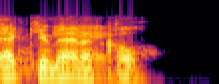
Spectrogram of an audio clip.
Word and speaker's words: ecumenical: And I'm hoping that it's a little more equiminable. That's not how you pronounce the word I wanted to say. Then I'm imagining. – Ecumenical. – Yep.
